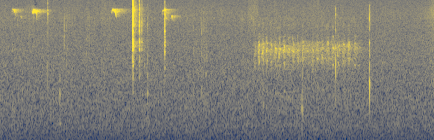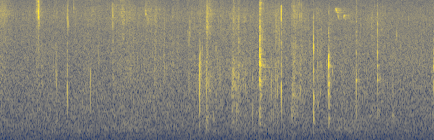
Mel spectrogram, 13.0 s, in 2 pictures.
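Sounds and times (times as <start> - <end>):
small birds chirping: 0.2 - 0.8, 3.8 - 5.6.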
